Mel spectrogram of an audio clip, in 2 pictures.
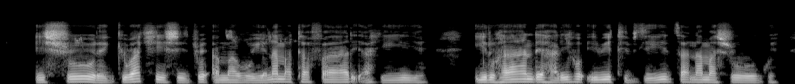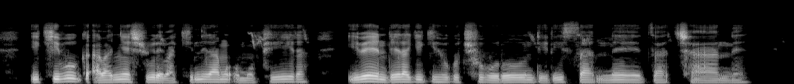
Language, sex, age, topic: Rundi, male, 18-24, education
